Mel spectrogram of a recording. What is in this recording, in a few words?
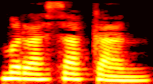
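"merasakan", Indonesian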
